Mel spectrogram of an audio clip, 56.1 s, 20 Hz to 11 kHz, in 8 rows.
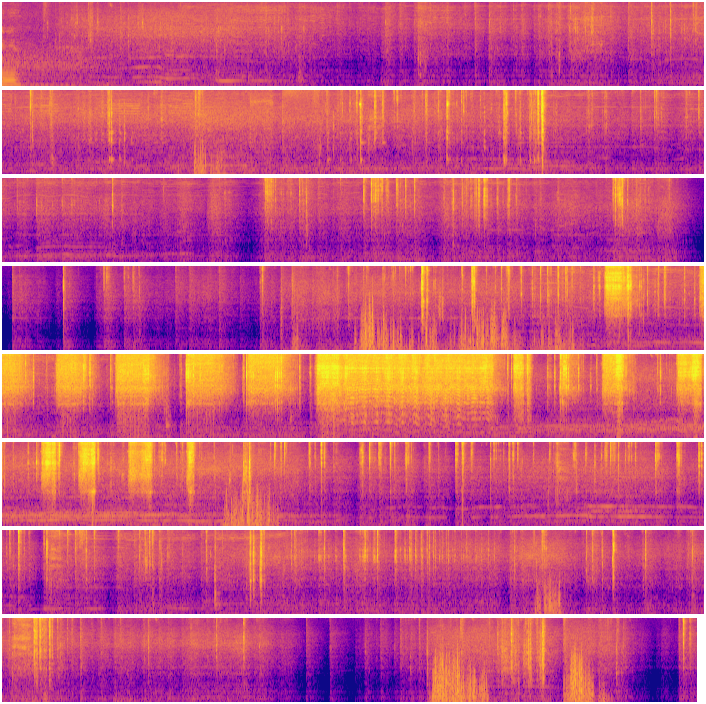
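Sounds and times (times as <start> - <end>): ratchet wrench clicking: 25.7 - 42.3.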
